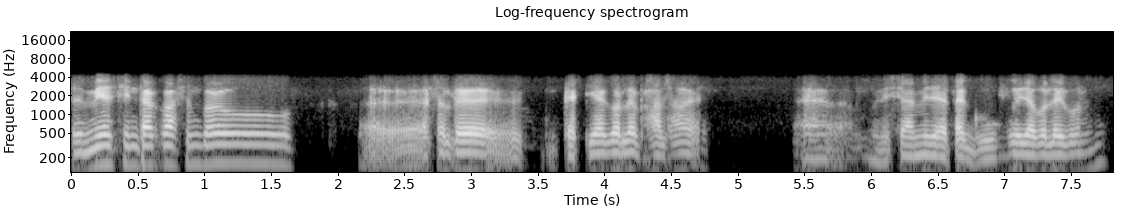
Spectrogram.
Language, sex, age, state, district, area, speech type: Assamese, male, 60+, Assam, Dibrugarh, rural, conversation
